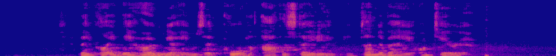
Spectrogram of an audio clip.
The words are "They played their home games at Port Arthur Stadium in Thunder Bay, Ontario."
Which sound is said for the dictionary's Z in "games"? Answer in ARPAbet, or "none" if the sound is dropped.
Z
